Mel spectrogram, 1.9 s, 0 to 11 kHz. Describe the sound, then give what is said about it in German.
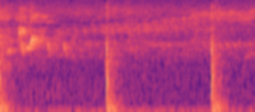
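Knocking on a bandit camp gate in a video game, tapping out a secret knock: a few dull, evenly spaced thuds separated by short quiet gaps. “Ihr habt genau 5 Sekunden meine Aufmerksamkeit, um das geheime Klopfzeichen korrekt zu klopfen.”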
